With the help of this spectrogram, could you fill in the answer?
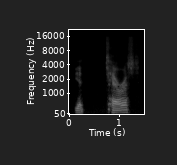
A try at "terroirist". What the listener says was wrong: Terroirist. Terroirist, not a terrorist.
